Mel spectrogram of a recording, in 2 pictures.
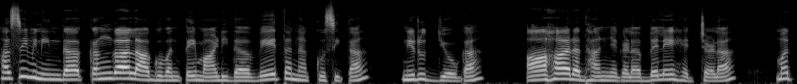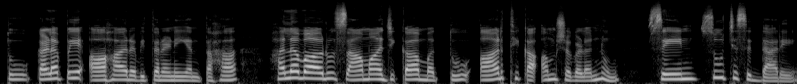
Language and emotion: Kannada, neutral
